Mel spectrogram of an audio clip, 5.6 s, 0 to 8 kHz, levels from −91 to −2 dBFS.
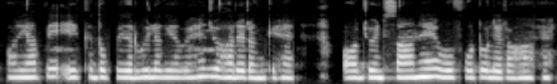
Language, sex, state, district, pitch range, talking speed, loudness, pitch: Hindi, female, Haryana, Charkhi Dadri, 245-255 Hz, 260 wpm, -13 LUFS, 250 Hz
